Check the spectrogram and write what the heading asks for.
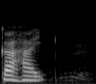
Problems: background conversations at intervals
